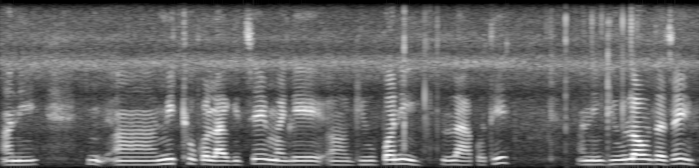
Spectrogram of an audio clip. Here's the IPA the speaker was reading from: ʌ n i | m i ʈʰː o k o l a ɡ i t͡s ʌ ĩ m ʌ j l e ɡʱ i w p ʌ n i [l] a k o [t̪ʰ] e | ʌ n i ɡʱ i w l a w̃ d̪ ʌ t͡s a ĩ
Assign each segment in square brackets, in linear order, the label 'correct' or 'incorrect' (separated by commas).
correct, correct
